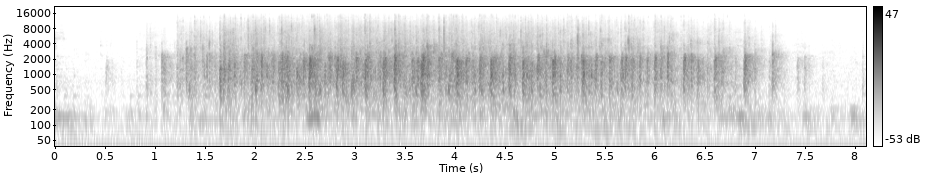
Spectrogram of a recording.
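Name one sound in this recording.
An audience applauds in a room.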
